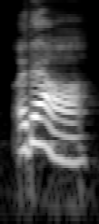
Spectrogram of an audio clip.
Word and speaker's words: ر: Now ra. Ra is not so easy to pronounce. It needs practice. Well, to pronounce ra, you should use the tip of your tongue and this part of the gum.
